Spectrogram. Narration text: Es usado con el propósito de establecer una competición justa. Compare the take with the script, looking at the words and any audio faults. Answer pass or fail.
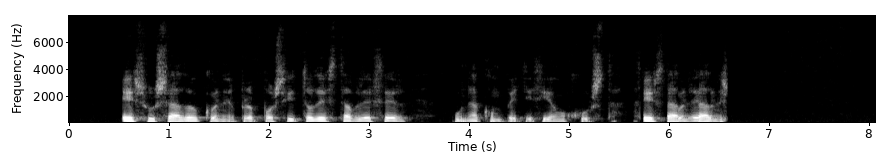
fail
